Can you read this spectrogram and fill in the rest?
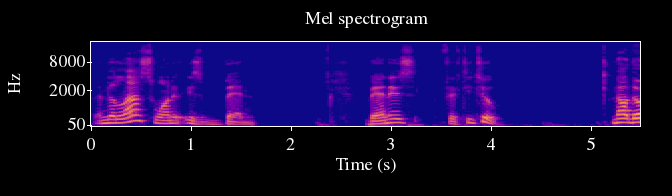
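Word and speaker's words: ב״ן: But the last one we called Ben, or some people call it Ban. In the yeshivas where I learned, we called it Ben.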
